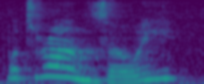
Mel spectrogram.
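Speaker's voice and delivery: alarmed concern. A narrator's reading. Father answering his yelling child, alarmed concern. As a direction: answer a yell with urgent worry.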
